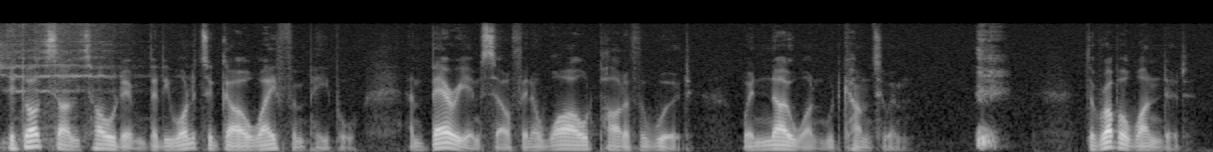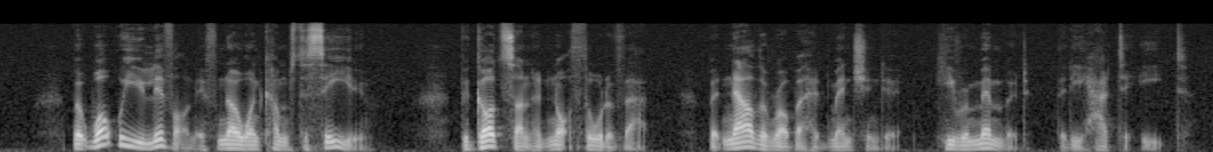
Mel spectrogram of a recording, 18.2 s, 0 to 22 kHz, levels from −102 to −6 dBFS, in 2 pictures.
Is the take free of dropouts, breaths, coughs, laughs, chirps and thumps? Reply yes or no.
no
